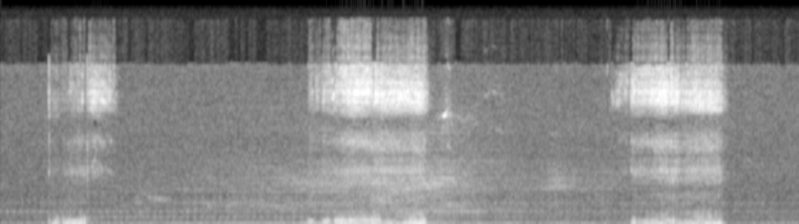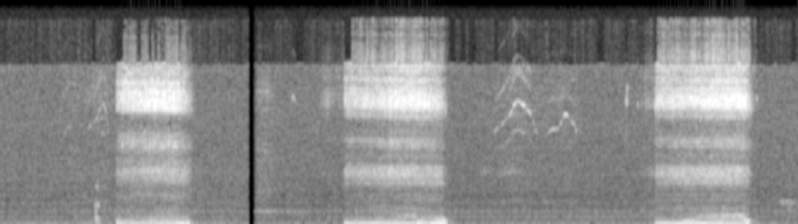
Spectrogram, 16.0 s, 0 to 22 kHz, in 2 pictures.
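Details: Tapu, a French Bulldog puppy 125 days old, snores while asleep: six rough, nasal snores, each about a second long with a slight rising whistle, repeating roughly every three seconds in a quiet room.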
